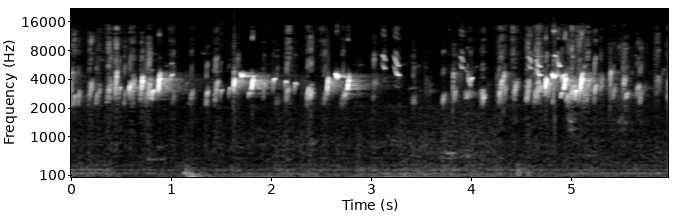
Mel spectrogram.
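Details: Several European goldfinches give mating and readiness calls used as stimulation for caged singers; chattering twitter with buzzy descending runs, quieter stretch mid-clip, then a loud tumbling burst, low hum and a thump.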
